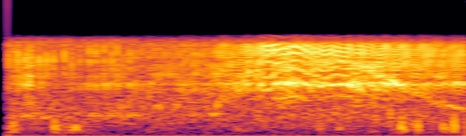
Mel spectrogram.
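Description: Fishing reel drag whining steadily as a big hooked redfish runs and pulls line off the reel, growing louder toward the end.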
